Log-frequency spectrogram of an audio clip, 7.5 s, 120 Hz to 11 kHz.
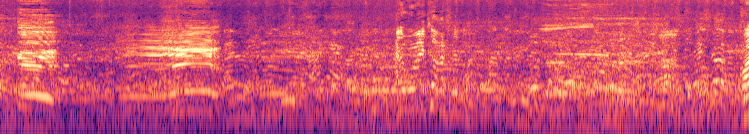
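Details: Cattle, including crossbred heifers, at the Aftabganj market in Nawabganj, Dinajpur, on 5 September: short, bent moos rise and dip repeatedly against crowd noise and men talking prices.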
